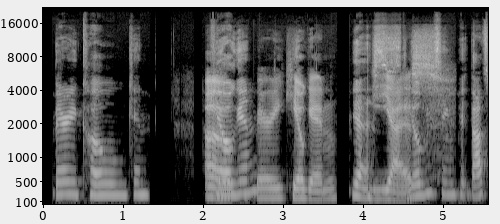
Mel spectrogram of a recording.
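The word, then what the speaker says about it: Keoghan: you say his name Barry Ken kogen Bar kogan yes you'll be seeing that's prediction you'll be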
